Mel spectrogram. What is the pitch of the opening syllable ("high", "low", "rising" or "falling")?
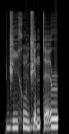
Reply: low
